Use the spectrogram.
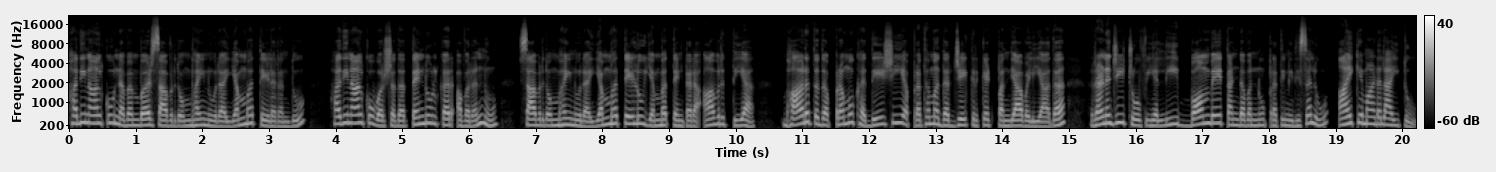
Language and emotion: Kannada, neutral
